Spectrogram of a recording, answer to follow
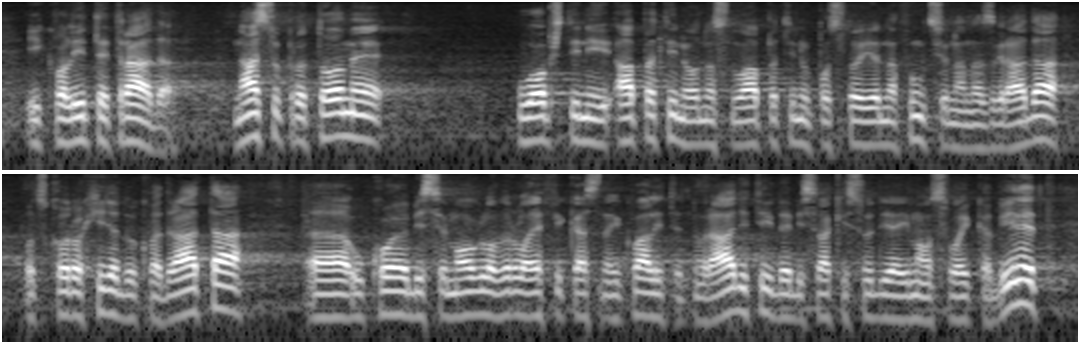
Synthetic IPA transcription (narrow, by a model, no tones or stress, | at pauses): ikʋalit̪e̞t̪ɾaːd̪a̰nasupɾot̪o̞me̞ | uo̞pʃt̪iniʔapat̪inuo̞d̪nosnouapat̪inupo̞st̪o̞jije̞d̪nafuŋkt̪sio̞nalˠnazɡɾad̪ao̞d̪sko̞ɾo̞xiʎad̪ukʋad̪ɾaːt̪a | uko̞jo̞jbise̞mo̞ɡlo̞ʋr̩lˠo̞efikasno̞ikʋalit̪e̞t̪noɾaːd̪it̪iɡd̪e̞bisʋakisud̪ijaimaosʋo̞ːjkabine̞t̪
